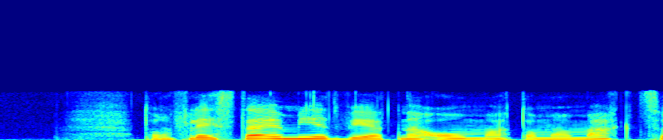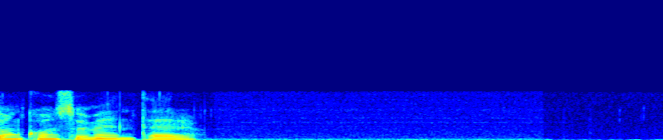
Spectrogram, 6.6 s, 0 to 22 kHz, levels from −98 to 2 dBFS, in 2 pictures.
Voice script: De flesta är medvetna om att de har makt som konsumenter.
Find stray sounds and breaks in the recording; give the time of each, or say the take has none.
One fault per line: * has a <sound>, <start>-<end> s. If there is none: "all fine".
all fine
